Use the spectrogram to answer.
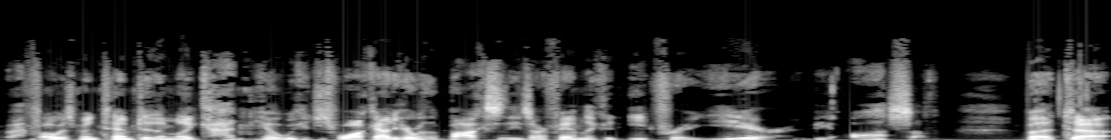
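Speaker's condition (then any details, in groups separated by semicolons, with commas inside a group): Cleft lip and palate; treated as a baby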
